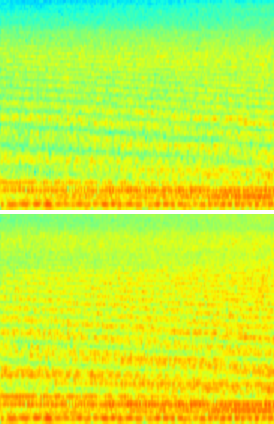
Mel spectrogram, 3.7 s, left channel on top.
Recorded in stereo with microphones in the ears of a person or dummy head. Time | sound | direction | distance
0.0 | a drone | 35° right (ahead or behind) | ?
